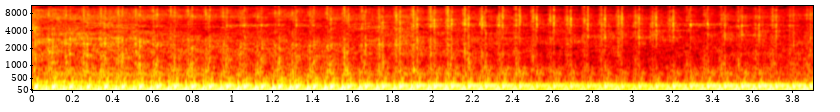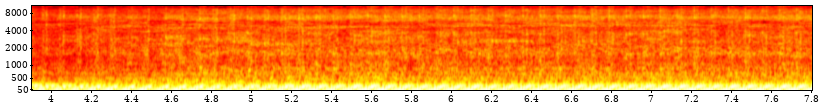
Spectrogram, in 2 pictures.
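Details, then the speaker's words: Non-running Honda Shadow VT750 Spirit started on starter fluid: lumpy, uneven chuffing at about four beats a second; the rear cylinder warms while the front stays cold; a gummed-up front carburetor is suspected. "All right, I've got heat on rear cylinder, nothing coming up front. Front cold. Rear is getting warm, I can feel it."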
